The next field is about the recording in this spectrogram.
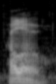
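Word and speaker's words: Helio: hell don't try to just don't try to pronounce the word h e l i o hello hello Gracie was training right up to his death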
